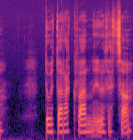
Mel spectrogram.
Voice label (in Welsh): "ragfarn", Welsh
